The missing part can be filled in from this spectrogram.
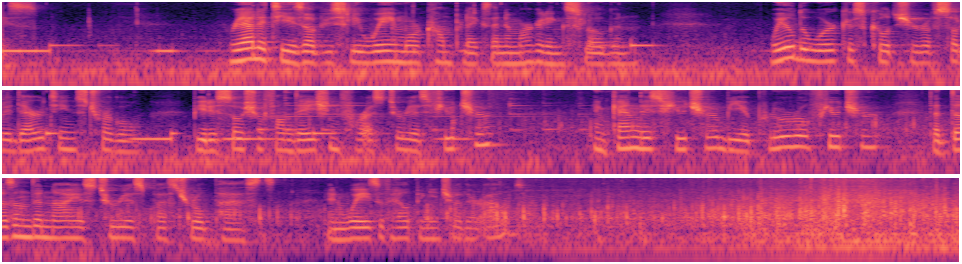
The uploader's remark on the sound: Asturias, Spain. Once you arrive in Asturias you witness a morning full of farm stuff. On a silent sound walk through the industrial landscape that surrounds the farmhouse we stay. What a loud landscape it is!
